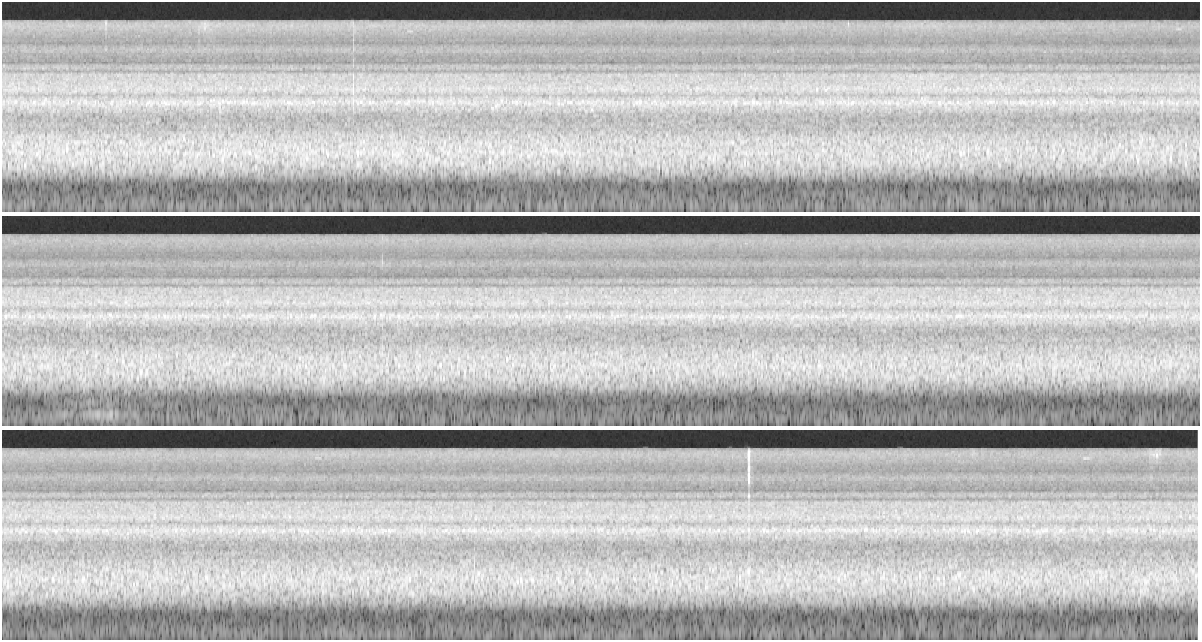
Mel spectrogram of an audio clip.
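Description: Steady static hiss from a camcorder playing back videotape through its small built-in speaker.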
